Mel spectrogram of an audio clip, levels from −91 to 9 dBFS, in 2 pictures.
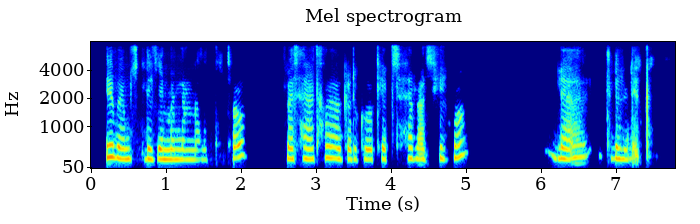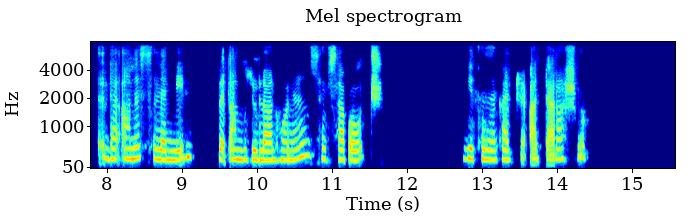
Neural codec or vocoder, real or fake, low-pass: codec, 16 kHz, 4 kbps, X-Codec, HuBERT features, trained on general audio; fake; 7.2 kHz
